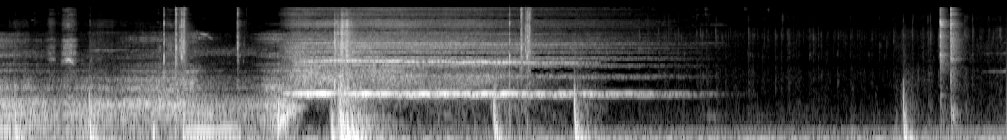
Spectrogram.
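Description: A jammed door rattles as it is pushed.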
